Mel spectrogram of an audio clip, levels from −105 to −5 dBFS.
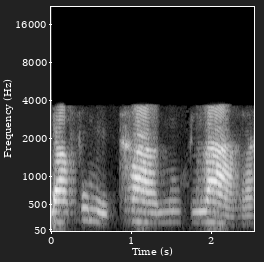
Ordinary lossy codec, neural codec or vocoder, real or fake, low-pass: AAC, 16 kbps; none; real; 3.6 kHz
